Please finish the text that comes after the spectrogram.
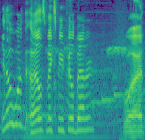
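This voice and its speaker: Man putting on a high-pitched, bubbly young guy, eager tour guide, bouncy, lively delivery. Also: a little slow, faint music behind, exaggerated voice. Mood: excited. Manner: bubbly and excitable.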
